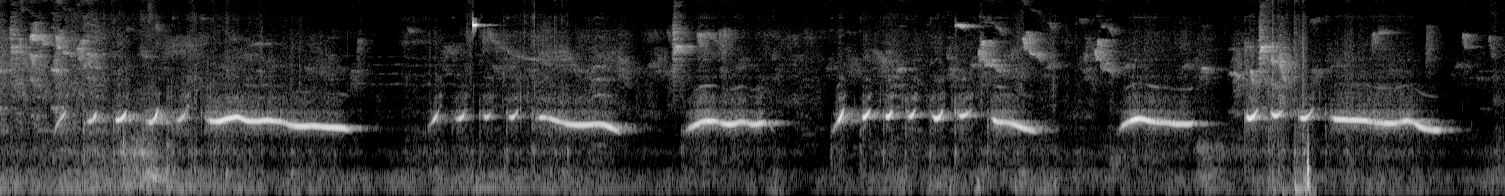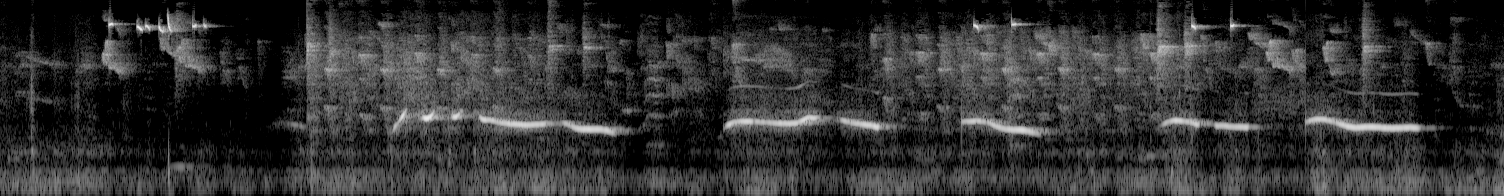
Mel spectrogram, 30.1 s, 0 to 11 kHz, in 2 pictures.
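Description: Cage birds calling: a whistled phrase of a few quick stuttered notes ending in a falling whistle, repeated about a dozen times with short gaps and a longer pause midway, over thin high chirps. A single sharp click about 13 seconds in.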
